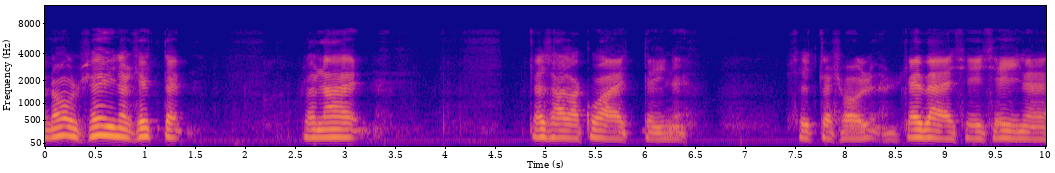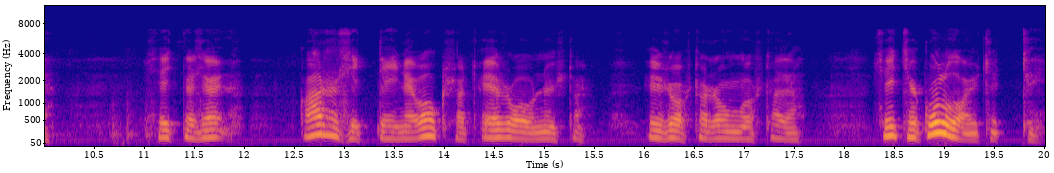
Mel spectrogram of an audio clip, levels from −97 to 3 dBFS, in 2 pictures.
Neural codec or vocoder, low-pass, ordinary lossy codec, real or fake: none; 7.2 kHz; MP3, 96 kbps; real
